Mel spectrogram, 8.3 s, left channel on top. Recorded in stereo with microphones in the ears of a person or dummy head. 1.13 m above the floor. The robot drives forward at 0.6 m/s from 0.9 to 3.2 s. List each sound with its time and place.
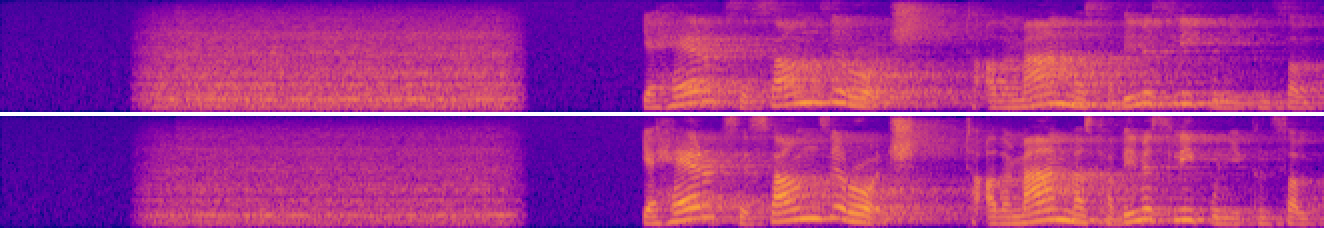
4.0 s a woman speaking: 45° right (ahead or behind), 0.7 m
